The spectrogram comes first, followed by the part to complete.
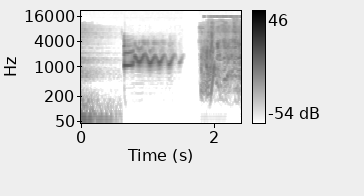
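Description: Comic sound effects added in editing: the low boom of a heavy hit fades out, then a cartoon "boing" plays with a wobbling, warbling pitch for under a second.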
